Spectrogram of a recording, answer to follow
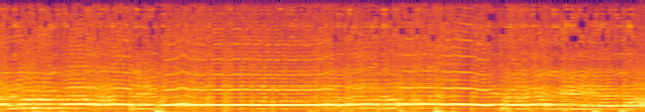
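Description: A male folk-theatre singer holds one long, high sung note through a loud PA system, with a few low drum beats underneath.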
